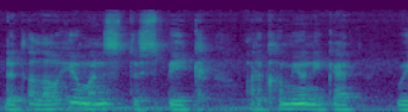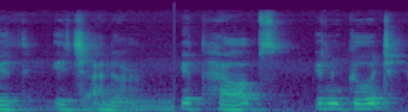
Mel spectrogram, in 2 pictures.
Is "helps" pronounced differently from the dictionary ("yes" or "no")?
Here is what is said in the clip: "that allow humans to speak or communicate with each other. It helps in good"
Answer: no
